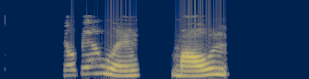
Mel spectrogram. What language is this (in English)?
Chinese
